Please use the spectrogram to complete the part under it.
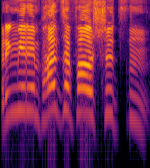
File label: voice ger infantry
